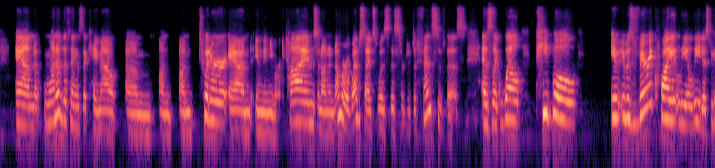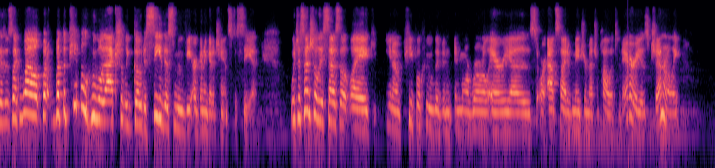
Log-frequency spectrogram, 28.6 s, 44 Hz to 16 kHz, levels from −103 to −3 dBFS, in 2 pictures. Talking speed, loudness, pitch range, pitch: 185 wpm, -28 LUFS, 170-265 Hz, 215 Hz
